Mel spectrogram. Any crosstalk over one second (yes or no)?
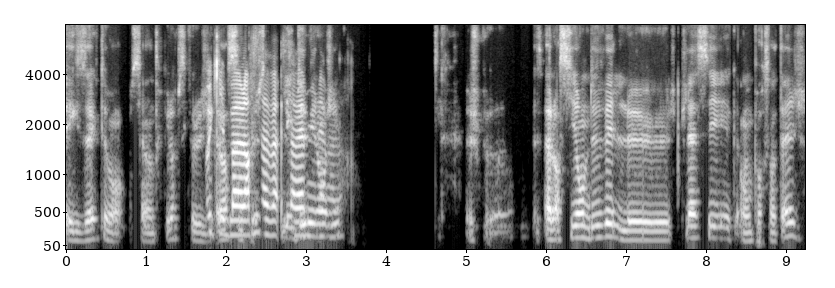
yes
